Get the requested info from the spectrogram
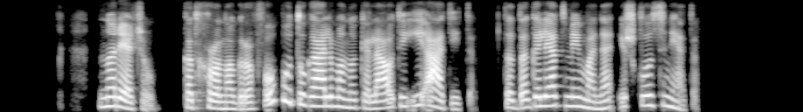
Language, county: Lithuanian, Vilnius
